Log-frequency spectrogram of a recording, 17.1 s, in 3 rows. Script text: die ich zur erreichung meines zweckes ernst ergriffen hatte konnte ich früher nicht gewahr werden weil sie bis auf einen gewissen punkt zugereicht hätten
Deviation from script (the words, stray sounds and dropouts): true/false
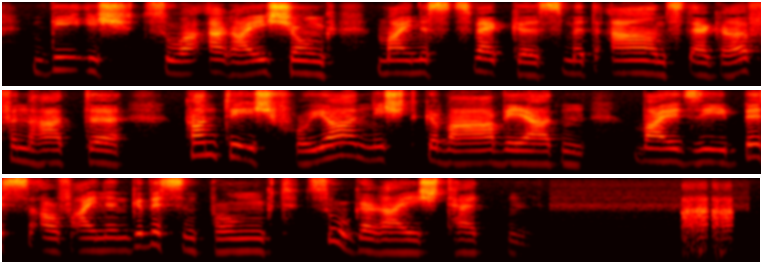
true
